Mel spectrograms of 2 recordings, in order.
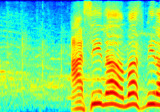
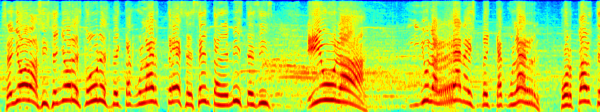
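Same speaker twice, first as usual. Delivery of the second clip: excited announcer; 4 semitones higher than usual. Acted. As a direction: proclaim the victory to the crowd. Announcer proclaims the winners.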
